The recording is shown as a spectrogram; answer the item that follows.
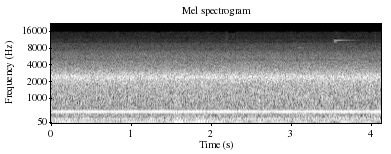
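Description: A steady mechanical hum with hiss and one constant tone, like a running fan.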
